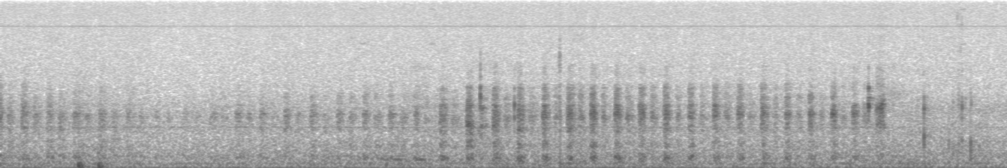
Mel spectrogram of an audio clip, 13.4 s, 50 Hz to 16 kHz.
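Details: English Cream Golden Retriever, a male, sitting beside a desk while being petted, recorded close up on an SJCam SJ4000 action camera; steady soft rapid panting, about three breaths a second, growing clearer in the second half over a faint hum.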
